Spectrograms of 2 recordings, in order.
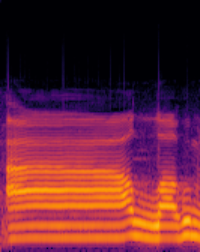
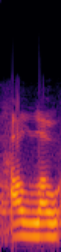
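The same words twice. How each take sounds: First: The first vowel is drawn out long. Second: The first vowel is said short. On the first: It asks whether God is the greatest. The speaker calls it wrong. "kalau dipanjangkan" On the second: It states that God is the greatest. The speaker calls it right. "kalam khobar"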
